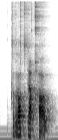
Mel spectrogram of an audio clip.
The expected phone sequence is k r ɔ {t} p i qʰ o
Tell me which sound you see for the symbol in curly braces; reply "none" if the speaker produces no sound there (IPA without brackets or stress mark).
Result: t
